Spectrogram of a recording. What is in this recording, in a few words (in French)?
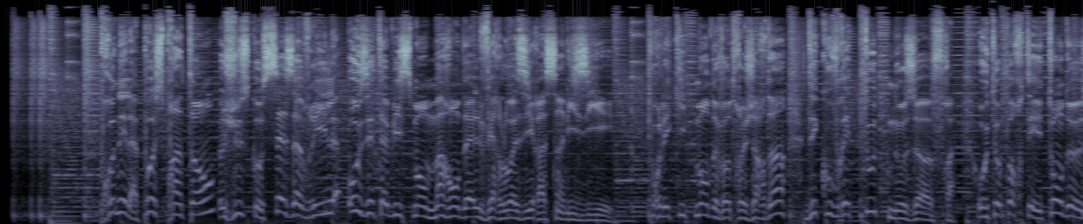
PUB VOIX OFF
